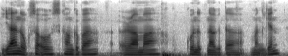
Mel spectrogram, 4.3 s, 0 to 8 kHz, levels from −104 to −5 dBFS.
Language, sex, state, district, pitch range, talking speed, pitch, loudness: Garo, male, Meghalaya, West Garo Hills, 105-125 Hz, 95 wpm, 115 Hz, -20 LUFS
